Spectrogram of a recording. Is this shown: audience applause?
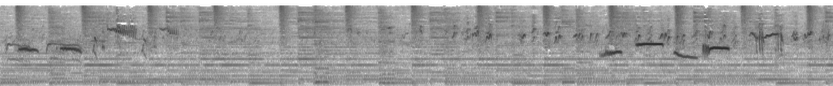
no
